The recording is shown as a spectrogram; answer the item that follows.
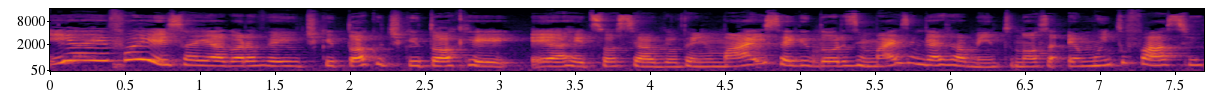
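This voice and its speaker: Over noticeable background noise, a woman talks in a high pitch with hardly any pauses. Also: moderate pace. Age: 20s. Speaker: content creator. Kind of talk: casual chat.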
